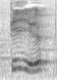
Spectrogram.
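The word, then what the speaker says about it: 비읍: Biyup, pronounced as b, or actually in a degree between p and b at the beginning of a word, and as p at the end.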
